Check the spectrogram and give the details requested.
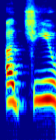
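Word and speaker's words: achieve: तो आई ई वी ई। आई ई वी ई इसको आपने पकड़ा कि इसको ईव करके पढ़ते हैं। तो बाकी बची जो आगे की स्पेलिंग उसको पढ़ेंगे। तो ए जो है ए को अ पढ़ा सी एच को च। ठीक है? ए को अ और सी एच को च। तो क्या बन गया? अ च। और लास्ट में ईव जुड़ गया। तो अचीव बन जाएगा।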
